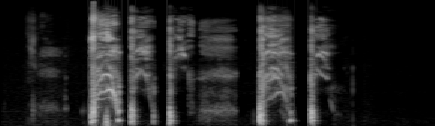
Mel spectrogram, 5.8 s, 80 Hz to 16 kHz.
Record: cough_length: 5.8 s
cough_amplitude: 32768
cough_signal_mean_std_ratio: 0.32
survey_phase: beta (2021-08-13 to 2022-03-07)
age: 18-44
gender: Female
wearing_mask: 'No'
symptom_cough_any: true
symptom_sore_throat: true
symptom_fatigue: true
symptom_headache: true
symptom_change_to_sense_of_smell_or_taste: true
symptom_loss_of_taste: true
symptom_onset: 5 days
smoker_status: Never smoked
respiratory_condition_asthma: false
respiratory_condition_other: false
recruitment_source: Test and Trace
submission_delay: 3 days
covid_test_result: Positive
covid_test_method: ePCR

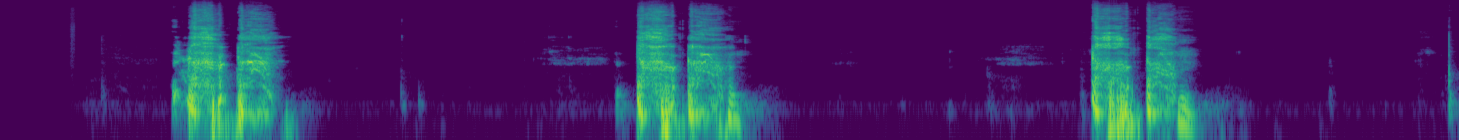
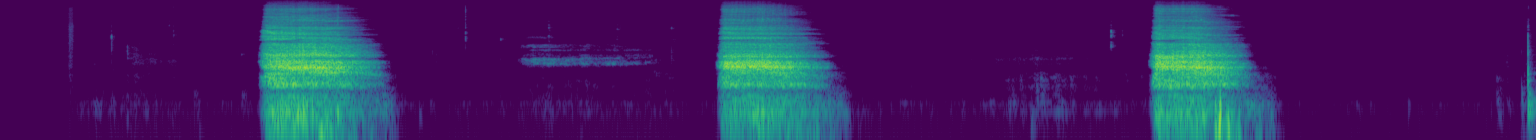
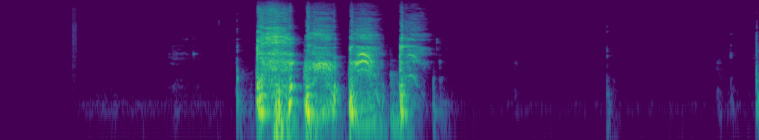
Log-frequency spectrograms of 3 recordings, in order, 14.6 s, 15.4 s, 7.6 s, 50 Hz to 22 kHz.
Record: three_cough_length: 14.6 s
three_cough_amplitude: 32768
three_cough_signal_mean_std_ratio: 0.33
exhalation_length: 15.4 s
exhalation_amplitude: 32672
exhalation_signal_mean_std_ratio: 0.34
cough_length: 7.6 s
cough_amplitude: 29846
cough_signal_mean_std_ratio: 0.29
survey_phase: alpha (2021-03-01 to 2021-08-12)
age: 65+
gender: Male
wearing_mask: 'No'
symptom_none: true
smoker_status: Never smoked
respiratory_condition_asthma: false
respiratory_condition_other: false
recruitment_source: REACT
submission_delay: 1 day
covid_test_result: Negative
covid_test_method: RT-qPCR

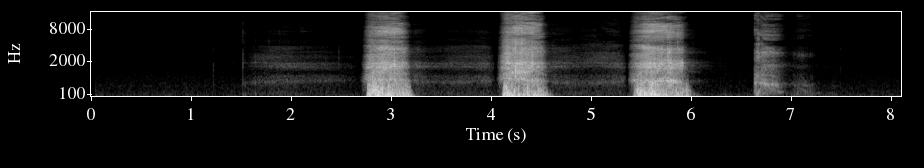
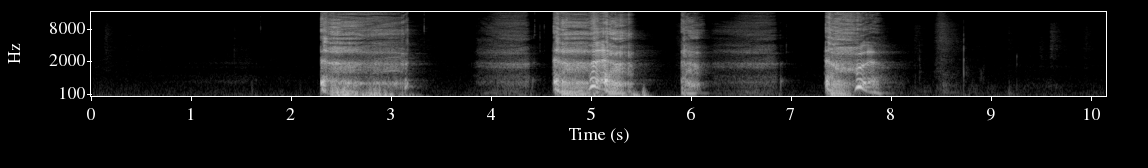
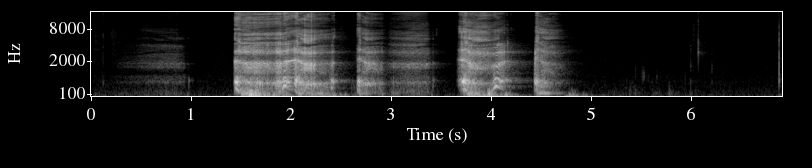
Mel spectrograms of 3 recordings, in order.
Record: exhalation_length: 8.1 s
exhalation_amplitude: 24793
exhalation_signal_mean_std_ratio: 0.34
three_cough_length: 10.2 s
three_cough_amplitude: 13644
three_cough_signal_mean_std_ratio: 0.35
cough_length: 6.9 s
cough_amplitude: 11509
cough_signal_mean_std_ratio: 0.38
survey_phase: beta (2021-08-13 to 2022-03-07)
age: 18-44
gender: Female
wearing_mask: 'No'
symptom_cough_any: true
symptom_runny_or_blocked_nose: true
symptom_shortness_of_breath: true
symptom_headache: true
symptom_change_to_sense_of_smell_or_taste: true
smoker_status: Ex-smoker
respiratory_condition_asthma: true
respiratory_condition_other: false
recruitment_source: Test and Trace
submission_delay: 1 day
covid_test_result: Positive
covid_test_method: RT-qPCR
covid_ct_value: 16.4
covid_ct_gene: ORF1ab gene
covid_ct_mean: 16.8
covid_viral_load: 3200000 copies/ml
covid_viral_load_category: High viral load (>1M copies/ml)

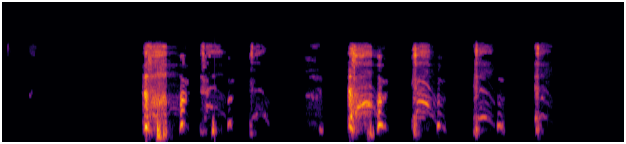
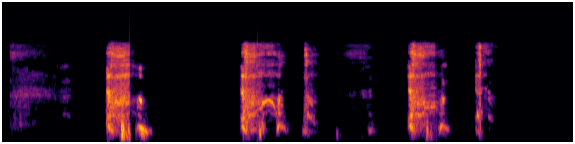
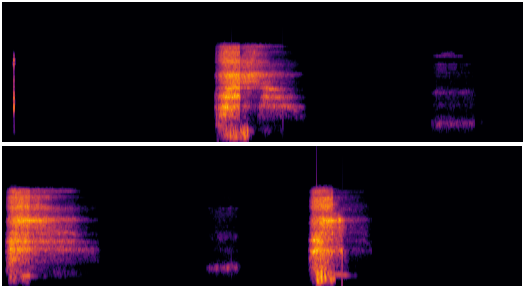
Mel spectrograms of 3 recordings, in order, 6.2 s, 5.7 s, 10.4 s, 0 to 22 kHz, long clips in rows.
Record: cough_length: 6.2 s
cough_amplitude: 29411
cough_signal_mean_std_ratio: 0.31
three_cough_length: 5.7 s
three_cough_amplitude: 32767
three_cough_signal_mean_std_ratio: 0.35
exhalation_length: 10.4 s
exhalation_amplitude: 31984
exhalation_signal_mean_std_ratio: 0.28
survey_phase: alpha (2021-03-01 to 2021-08-12)
age: 45-64
gender: Female
wearing_mask: 'No'
symptom_none: true
symptom_onset: 12 days
smoker_status: Never smoked
respiratory_condition_asthma: true
respiratory_condition_other: false
recruitment_source: REACT
submission_delay: 3 days
covid_test_result: Negative
covid_test_method: RT-qPCR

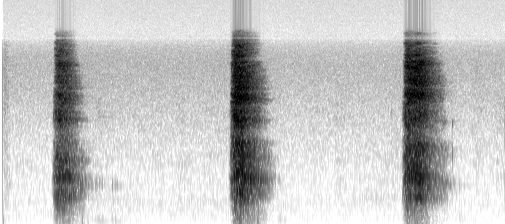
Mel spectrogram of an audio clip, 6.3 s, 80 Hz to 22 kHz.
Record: exhalation_length: 6.3 s
exhalation_amplitude: 14721
exhalation_signal_mean_std_ratio: 0.3
survey_phase: alpha (2021-03-01 to 2021-08-12)
age: 45-64
gender: Male
wearing_mask: 'No'
symptom_none: true
smoker_status: Ex-smoker
respiratory_condition_asthma: false
respiratory_condition_other: false
recruitment_source: REACT
submission_delay: 32 days
covid_test_result: Negative
covid_test_method: RT-qPCR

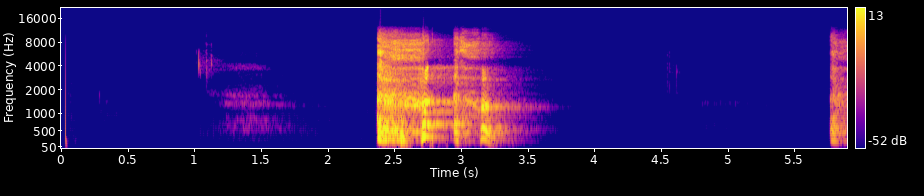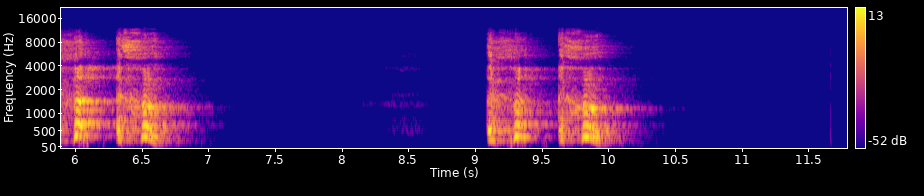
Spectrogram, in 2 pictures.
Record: three_cough_length: 11.8 s
three_cough_amplitude: 28704
three_cough_signal_mean_std_ratio: 0.27
survey_phase: beta (2021-08-13 to 2022-03-07)
age: 45-64
gender: Male
wearing_mask: 'No'
symptom_cough_any: true
symptom_runny_or_blocked_nose: true
symptom_onset: 6 days
smoker_status: Ex-smoker
respiratory_condition_asthma: false
respiratory_condition_other: false
recruitment_source: REACT
submission_delay: 2 days
covid_test_result: Negative
covid_test_method: RT-qPCR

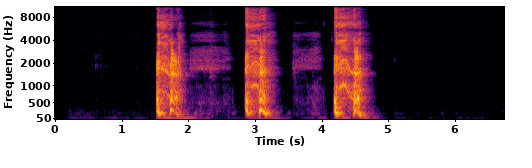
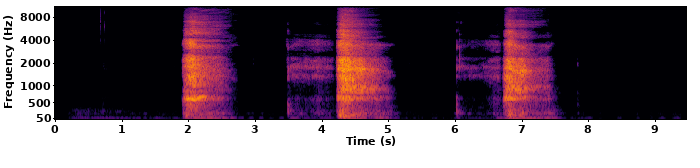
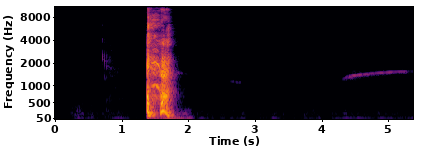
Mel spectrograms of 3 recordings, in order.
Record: three_cough_length: 6.7 s
three_cough_amplitude: 31977
three_cough_signal_mean_std_ratio: 0.31
exhalation_length: 9.5 s
exhalation_amplitude: 20063
exhalation_signal_mean_std_ratio: 0.3
cough_length: 5.4 s
cough_amplitude: 27797
cough_signal_mean_std_ratio: 0.18
survey_phase: alpha (2021-03-01 to 2021-08-12)
age: 65+
gender: Male
wearing_mask: 'No'
symptom_none: true
smoker_status: Ex-smoker
respiratory_condition_asthma: false
respiratory_condition_other: false
recruitment_source: REACT
submission_delay: 1 day
covid_test_result: Negative
covid_test_method: RT-qPCR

